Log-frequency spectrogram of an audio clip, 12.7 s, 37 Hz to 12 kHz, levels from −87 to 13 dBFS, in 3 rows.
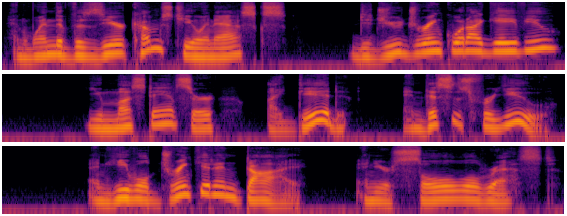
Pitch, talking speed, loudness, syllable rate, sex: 145 Hz, 180 wpm, -21 LUFS, 4.2 syllables/s, male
